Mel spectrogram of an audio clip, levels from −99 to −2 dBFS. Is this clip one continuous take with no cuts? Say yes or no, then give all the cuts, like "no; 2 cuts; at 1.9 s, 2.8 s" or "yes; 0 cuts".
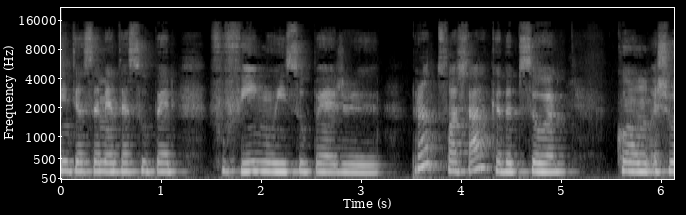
yes; 0 cuts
